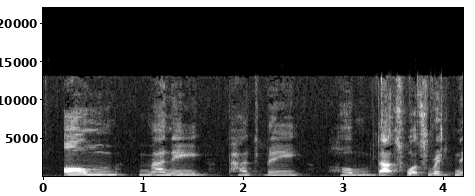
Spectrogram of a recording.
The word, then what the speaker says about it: Mani: And then you're going to say Mani, which is a 2-syllable word, which means jewel, which is seeking the enlightenment, because enlightenment is the jewel.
